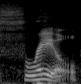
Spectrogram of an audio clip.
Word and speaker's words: Frayle: I want to play something by a band called Frail. Now, it's spelled Frayle, so not your traditional spelling.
